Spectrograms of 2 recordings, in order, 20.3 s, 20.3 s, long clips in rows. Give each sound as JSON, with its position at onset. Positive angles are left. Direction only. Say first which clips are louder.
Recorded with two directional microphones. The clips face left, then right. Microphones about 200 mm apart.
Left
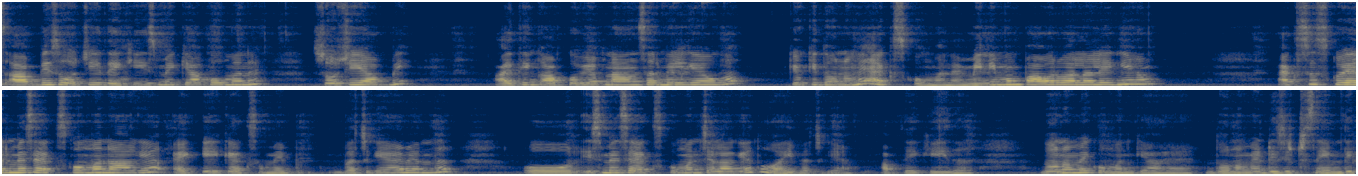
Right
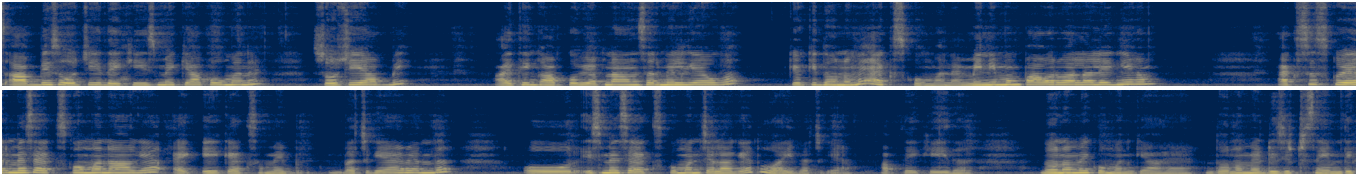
{"t": 0.0, "sound": "speech", "louder": "right 4 dB", "side_deg": -50}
